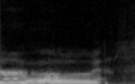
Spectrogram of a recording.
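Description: A woman's voice holding one long, unaccompanied sung note in a Mường folk song, with a slight waver. The note breaks off about one and a half seconds in, leaving a short, much quieter pause.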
